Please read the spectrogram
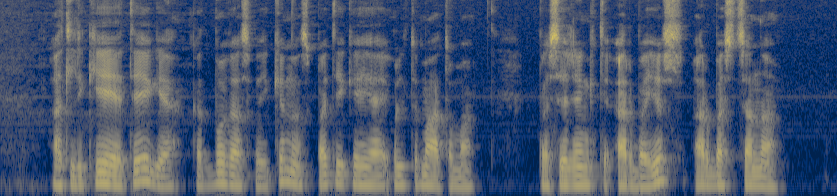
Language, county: Lithuanian, Alytus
